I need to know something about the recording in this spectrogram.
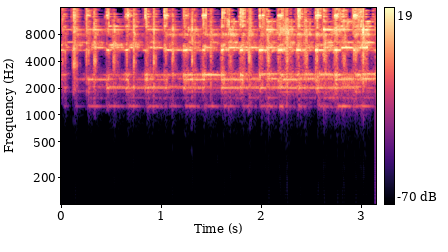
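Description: A high, bright bell, rung for Self Invested, rings continuously for a few seconds, its shimmering metallic tones pulsing in a rapid, steady rhythm. It's fairly loud, with no voices.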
